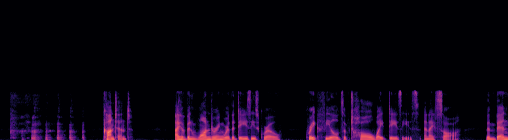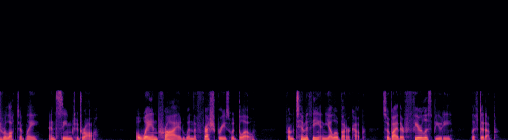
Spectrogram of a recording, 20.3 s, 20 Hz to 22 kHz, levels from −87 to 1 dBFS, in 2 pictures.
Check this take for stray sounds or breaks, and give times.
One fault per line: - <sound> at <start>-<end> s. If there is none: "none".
- laugh at 0.2-1.7 s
